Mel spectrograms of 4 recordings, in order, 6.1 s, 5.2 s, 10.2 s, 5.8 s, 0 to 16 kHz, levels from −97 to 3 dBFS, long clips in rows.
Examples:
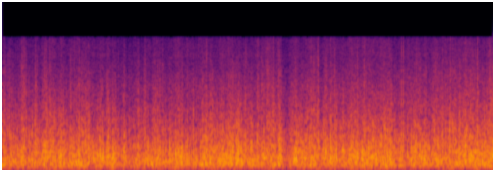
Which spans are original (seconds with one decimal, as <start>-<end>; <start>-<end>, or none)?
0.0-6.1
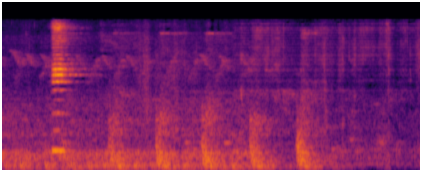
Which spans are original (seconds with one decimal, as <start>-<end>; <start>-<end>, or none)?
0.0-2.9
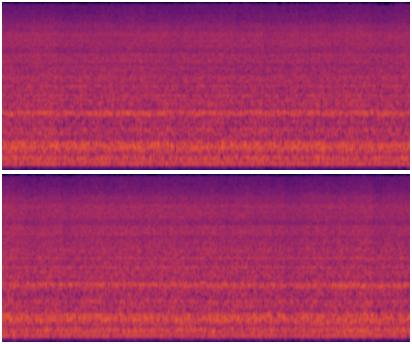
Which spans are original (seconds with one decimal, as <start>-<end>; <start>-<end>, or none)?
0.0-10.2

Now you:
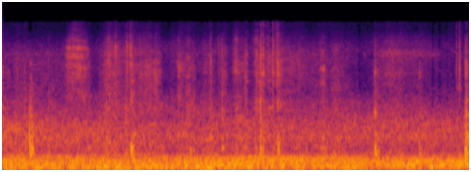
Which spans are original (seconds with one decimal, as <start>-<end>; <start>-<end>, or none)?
0.0-5.8

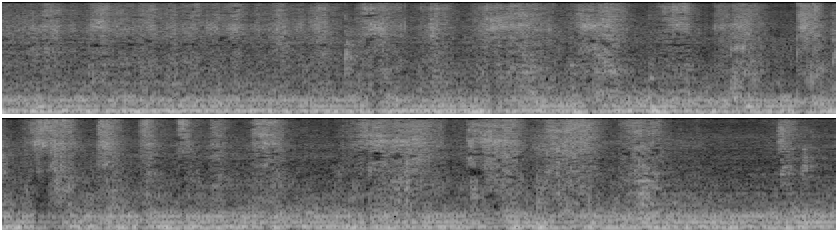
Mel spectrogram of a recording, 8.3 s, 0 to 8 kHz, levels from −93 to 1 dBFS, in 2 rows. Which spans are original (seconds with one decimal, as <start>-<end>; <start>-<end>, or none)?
0.0-3.5; 4.9-8.3

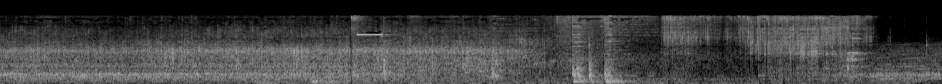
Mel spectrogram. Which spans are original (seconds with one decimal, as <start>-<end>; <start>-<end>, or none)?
0.0-9.4

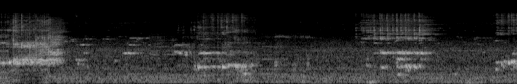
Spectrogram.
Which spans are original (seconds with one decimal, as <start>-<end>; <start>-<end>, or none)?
0.5-1.5; 3.1-5.2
